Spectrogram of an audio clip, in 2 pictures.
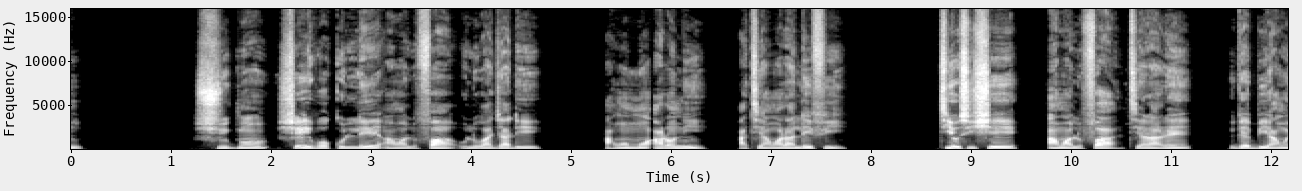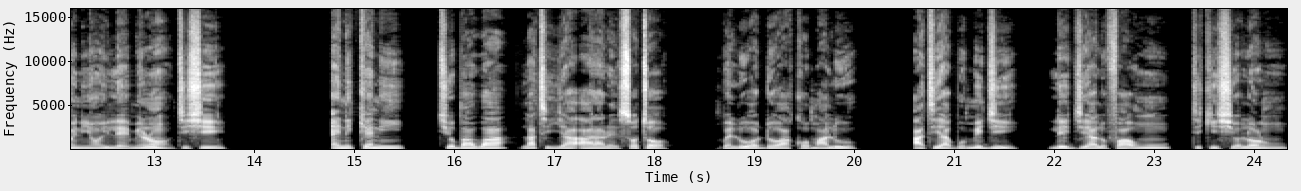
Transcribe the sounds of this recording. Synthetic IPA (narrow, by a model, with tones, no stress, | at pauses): ʃu˨ɡ͡bɔ̃˨˦ʃe˨˦i˦˨wɔ˧ko˨le˨˦a˦˨w̃ɔ̃˧a˨lu˨˦fa˦˨o̰˧lu˦wa˧d͡ʒa˦de˧ | a˨w̃ɔ̃˧mɔ̃˧ʔa˦ɾɔ̃˦nĩ˧˨ | a˨ti˧a˨w̃ɔ̃˧a˧ɾa˧le˦fi˦˨ | ti˦o˧si˨ʃe˧ | a˨w̃ɔ̃˧a˨lu˨˦fa˦˨ti˧a˧ɾa˧˨ɾɛ˧ | ɡɛ˦ɡɛ˦bi˦a˨w̃ɔ̃˧ɛ˨nĩ˨ã˨i˧lɛ˨mĩ˨˦ɾ̃ã˦˨ti˨˧˦ʃe˧ | ɛ˧nĩ˧kɛ˦nĩ˧ | ti˦o˦ba˦wa˦la˦ti˧ja˦ʔa˧ɾa˧ɾɛ˨sɔ˨˦tɔ˦˨ | k͡pɛ˨lu˨˦ɔ˦˨dɔ˨˧˦a˧kɔ˧˨mã˨˦lu˦˨ | a˨ti˧a˨ɡ͡bo˨mẽ˨˦d͡ʒi˦˨ | le˨˦˨d͡ʒe˨˦a˦˨o˨˦fa˦˨o˧hũ˧ti˦ki˦˨ʃe˧ɔ˧lɔ˦ɾ̃ũ˧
